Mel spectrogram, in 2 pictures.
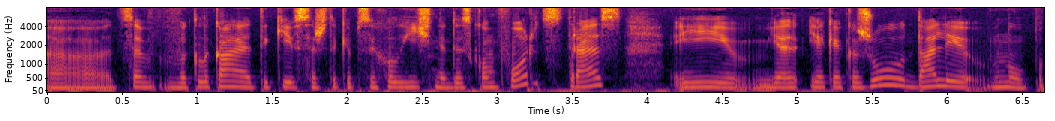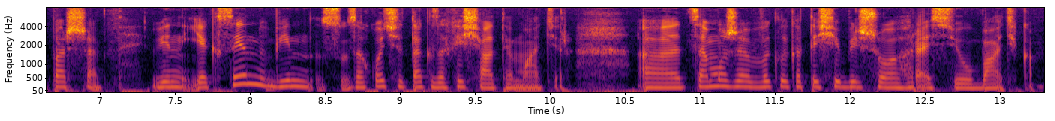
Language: Ukrainian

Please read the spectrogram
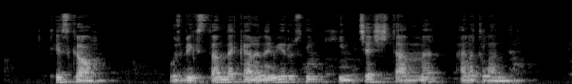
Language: Uzbek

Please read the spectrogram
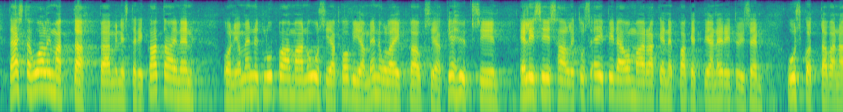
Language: Finnish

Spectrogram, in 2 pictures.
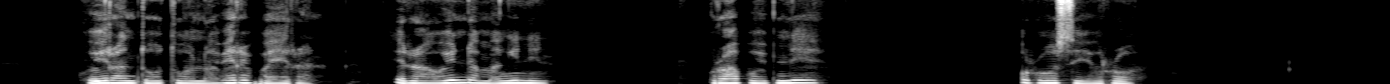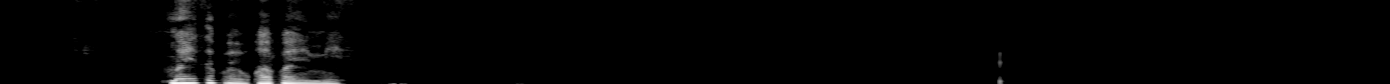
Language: Askopan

